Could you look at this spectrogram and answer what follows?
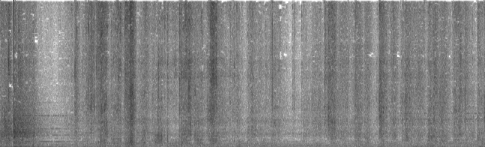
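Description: Handling sounds: a scrape about half a second in, as the plastic cutting board carrying the baked focaccia slides on the stainless steel worktop, then faint scattered ticks and crackles.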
